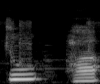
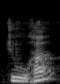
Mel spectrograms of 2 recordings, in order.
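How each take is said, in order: First: The two syllables are said apart with a break. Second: The two syllables are said together without a break. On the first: The speaker calls it wrong. "अलग अलग ना करके" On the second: The speaker calls it right. "इकट्ठे"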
